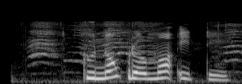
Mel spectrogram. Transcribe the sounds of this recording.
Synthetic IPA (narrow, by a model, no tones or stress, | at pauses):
ɡ̥ṳnʊŋb̥ɾomɔʔid̥e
